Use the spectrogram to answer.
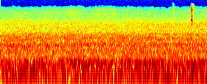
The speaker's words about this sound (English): Yeah, sorry, driving at the same time, maybe not the best thing.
